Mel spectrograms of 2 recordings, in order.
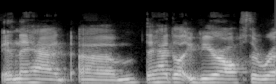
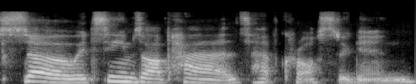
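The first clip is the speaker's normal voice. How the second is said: smug, arrogant confidence, slow and unhurried. Showing the person who will voice a confident character how he speaks, arrogant and slow. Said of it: "he speaks a little bit more like arrogantly and slow".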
